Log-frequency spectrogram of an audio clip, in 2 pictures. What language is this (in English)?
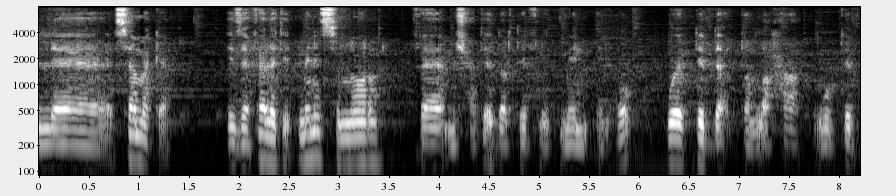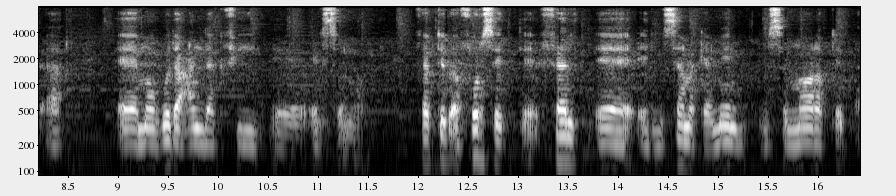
Arabic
